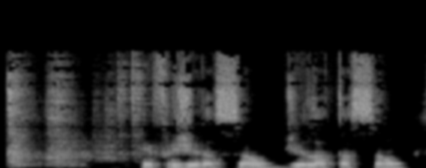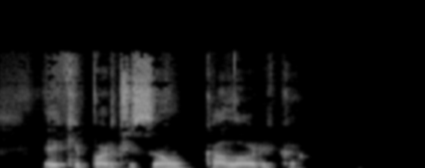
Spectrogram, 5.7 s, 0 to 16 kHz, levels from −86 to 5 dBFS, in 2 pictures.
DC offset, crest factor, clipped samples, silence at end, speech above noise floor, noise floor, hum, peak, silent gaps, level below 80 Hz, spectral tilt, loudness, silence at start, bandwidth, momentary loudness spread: under 0.1%; 18 dB; under 0.1%; 0.8 s; 59 dB; -88 dBFS; none; -12 dBFS; none; -68 dBFS; -2.5 dB/octave; -28 LUFS; 0.05 s; 11.5 kHz; 13 LU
